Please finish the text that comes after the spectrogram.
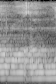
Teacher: او وولین ہے، ہونٹوں کو آگے لائیں گے، معروف طریقے سے او پڑھیں گے، رأو نہیں پڑھیں گے۔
